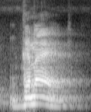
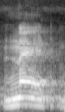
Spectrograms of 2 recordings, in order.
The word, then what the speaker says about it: gnat: But here you have to you don't say gnat, only say gnat. But G is understood.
